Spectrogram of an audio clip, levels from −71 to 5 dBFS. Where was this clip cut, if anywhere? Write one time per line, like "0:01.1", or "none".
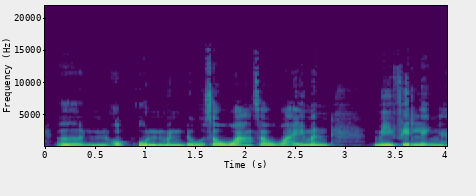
none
